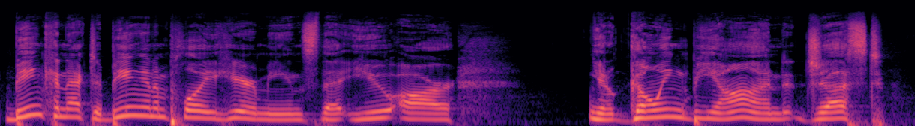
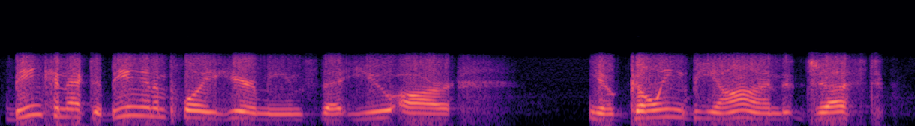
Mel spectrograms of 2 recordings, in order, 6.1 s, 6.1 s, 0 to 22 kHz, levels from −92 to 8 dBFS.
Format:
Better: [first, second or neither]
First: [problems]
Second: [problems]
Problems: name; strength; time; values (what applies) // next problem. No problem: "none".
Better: first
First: none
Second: phone-call audio; poor line; nothing above 4 kHz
